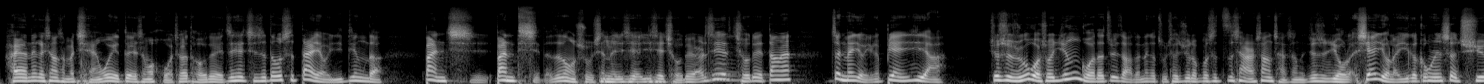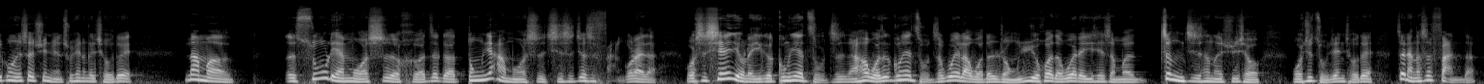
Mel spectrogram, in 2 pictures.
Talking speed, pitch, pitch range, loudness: 370 characters per minute, 140 Hz, 120-170 Hz, -20 LUFS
